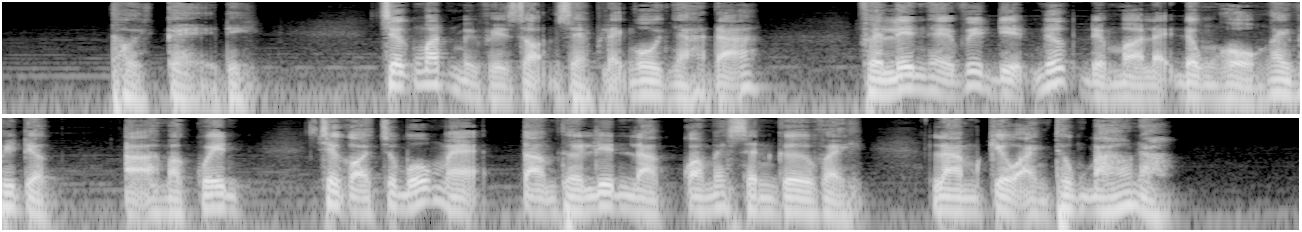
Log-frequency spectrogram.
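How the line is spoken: Sighing murmur to self. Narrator (Vietnamese): Phú lúc này khẽ thở dài rồi tự nhủ

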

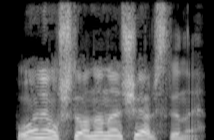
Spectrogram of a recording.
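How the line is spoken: Grumbling. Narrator (Russian): пробурчал Зарубин

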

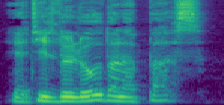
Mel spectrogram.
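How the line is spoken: Shouted. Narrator (French): cria M

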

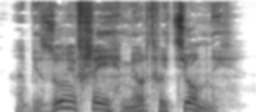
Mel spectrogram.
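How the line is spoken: Sigh. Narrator (Russian): вздохнул Фар

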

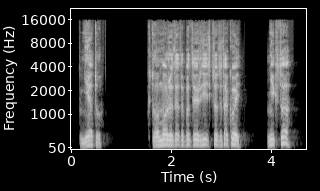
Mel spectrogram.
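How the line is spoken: Snort. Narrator (Russian): И опять хмыкнул

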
